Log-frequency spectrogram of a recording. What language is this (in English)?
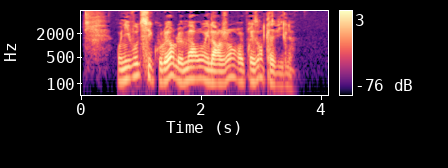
French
